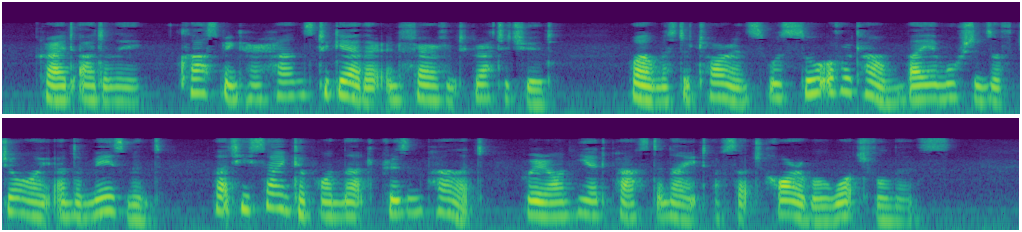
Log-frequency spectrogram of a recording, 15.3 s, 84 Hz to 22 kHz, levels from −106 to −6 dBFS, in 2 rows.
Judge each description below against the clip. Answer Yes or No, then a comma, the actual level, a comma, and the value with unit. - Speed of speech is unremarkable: Yes, average, 150 wpm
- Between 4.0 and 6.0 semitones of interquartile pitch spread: No, average, 3.4 semitones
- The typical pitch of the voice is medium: Yes, medium, 175 Hz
